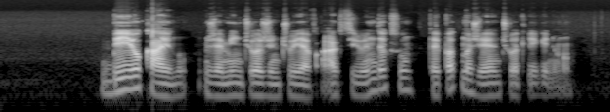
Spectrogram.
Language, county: Lithuanian, Marijampolė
